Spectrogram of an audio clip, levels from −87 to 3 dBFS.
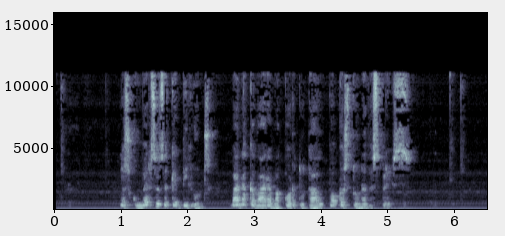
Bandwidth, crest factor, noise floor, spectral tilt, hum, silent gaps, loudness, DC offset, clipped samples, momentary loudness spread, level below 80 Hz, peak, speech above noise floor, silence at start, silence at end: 12 kHz; 24 dB; -51 dBFS; -2.5 dB/octave; none; none; -23 LUFS; under 0.1%; under 0.1%; 12 LU; -60 dBFS; -2 dBFS; 27 dB; 0.1 s; 0.35 s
